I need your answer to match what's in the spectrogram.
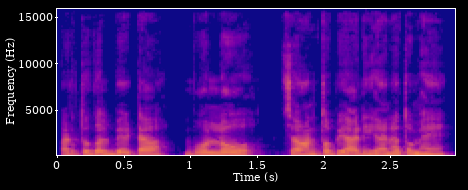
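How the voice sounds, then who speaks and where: A woman's voice: high voice, fairly even intonation, fairly quick, close to an everyday voice. A woman reading a novel aloud and voicing a cocky young man who teases and mock-threatens. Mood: mock-threatening. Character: brash cocky young man, teasing boss.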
